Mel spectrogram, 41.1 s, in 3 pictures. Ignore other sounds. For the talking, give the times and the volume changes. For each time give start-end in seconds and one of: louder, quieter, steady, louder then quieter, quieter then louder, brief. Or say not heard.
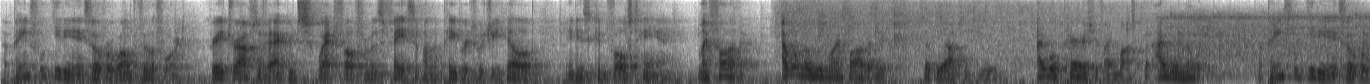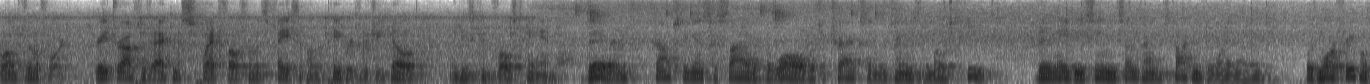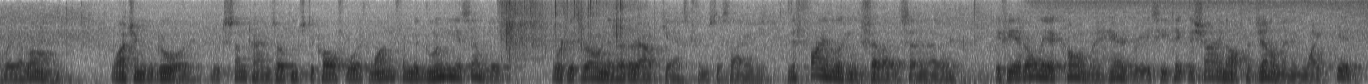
0.0-41.0 steady.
